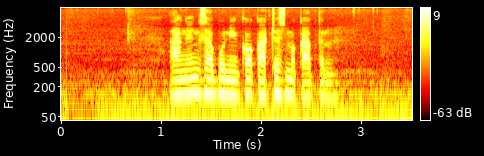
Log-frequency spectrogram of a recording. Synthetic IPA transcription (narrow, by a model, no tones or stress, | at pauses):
ʔaŋɪŋsapunikɔkaɖ̥ɔ̤sməkat̪ən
